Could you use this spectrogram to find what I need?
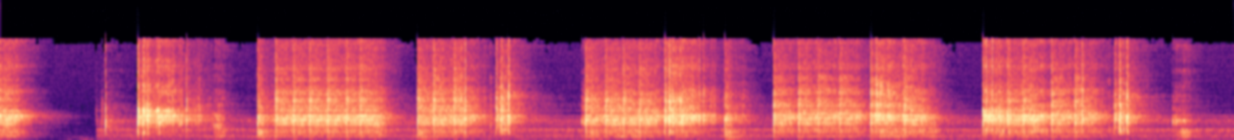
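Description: Cars crash with loud bangs in a phone game.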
